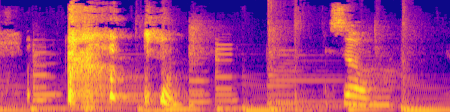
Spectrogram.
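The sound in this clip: A person clears their throat and coughs in a few rough, throaty bursts with short voiced grunts between them.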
